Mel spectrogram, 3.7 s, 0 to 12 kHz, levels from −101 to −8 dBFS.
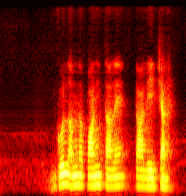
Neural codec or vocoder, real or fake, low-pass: codec, 24 kHz, 0.5 kbps, DualCodec; fake; 10.8 kHz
